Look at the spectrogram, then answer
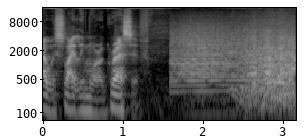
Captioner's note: motorcycles on TV revving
